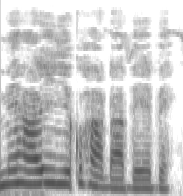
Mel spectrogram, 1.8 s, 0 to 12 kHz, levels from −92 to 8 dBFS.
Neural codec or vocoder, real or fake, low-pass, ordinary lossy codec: vocoder, 24 kHz, 100 mel bands, Vocos; fake; 10.8 kHz; AAC, 32 kbps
